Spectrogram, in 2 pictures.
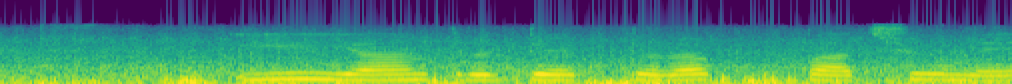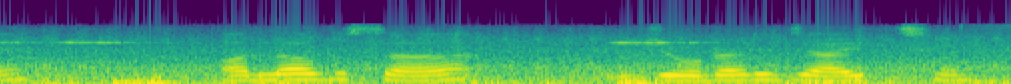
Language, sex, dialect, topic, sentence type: Maithili, female, Southern/Standard, agriculture, statement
